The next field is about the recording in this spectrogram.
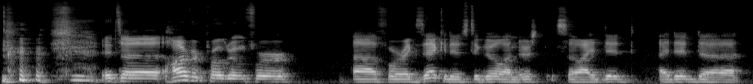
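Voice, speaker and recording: A man in his thirties from Romania chats as a podcast guest, talking in quick bursts with restarts and small laughs. His voice sits in a middle register. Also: medium pitch, a little mellow. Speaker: podcast guest, company CEO. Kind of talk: casual interview chat.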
